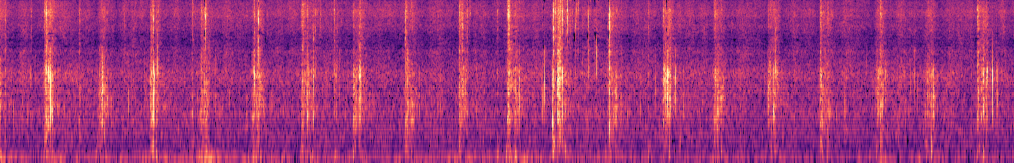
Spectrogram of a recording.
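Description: A hiker's footsteps on a forest trail at a steady walking pace, about two steps a second, over a low steady rumble.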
